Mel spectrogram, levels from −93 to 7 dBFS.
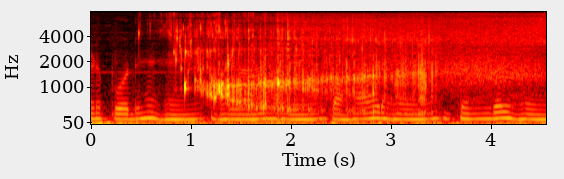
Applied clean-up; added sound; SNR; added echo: none; Liquid; -4 dB; none.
